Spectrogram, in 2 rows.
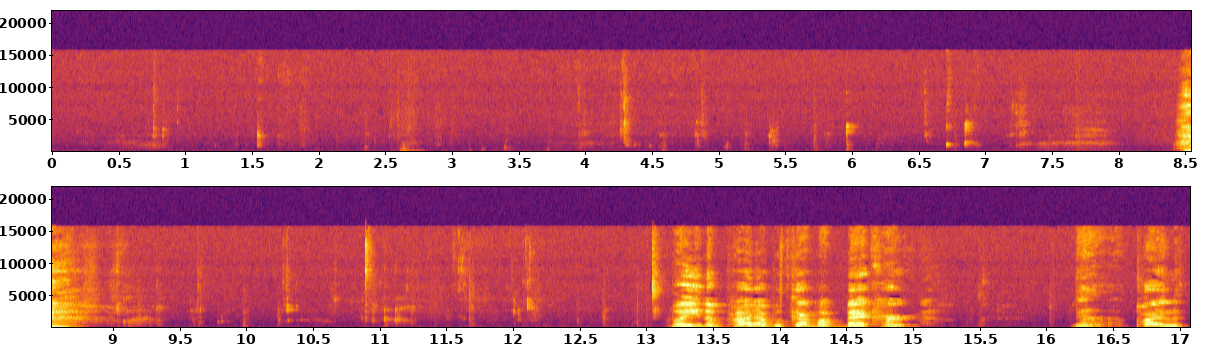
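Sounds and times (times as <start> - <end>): wet chewing mouth clicks: 0.7 - 7.4, 9.0 - 13.2.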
